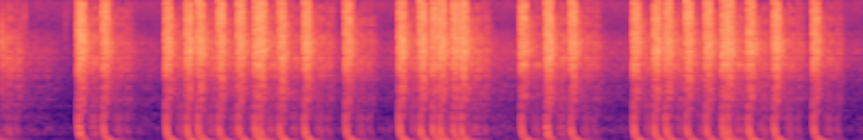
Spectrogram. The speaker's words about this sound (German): Ich schoss zurück.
